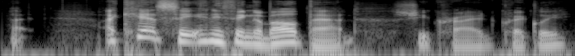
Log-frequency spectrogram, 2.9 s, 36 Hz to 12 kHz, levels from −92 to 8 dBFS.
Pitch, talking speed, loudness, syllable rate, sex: 130 Hz, 190 wpm, -21 LUFS, 6.5 syllables/s, male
